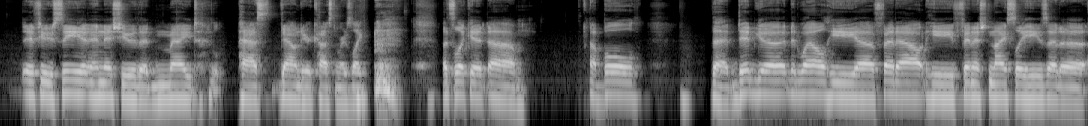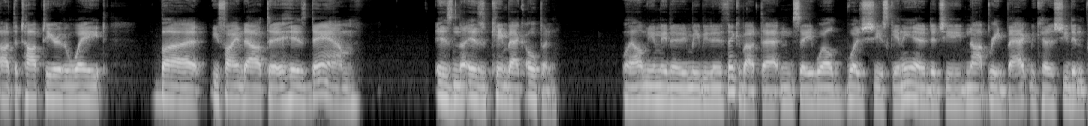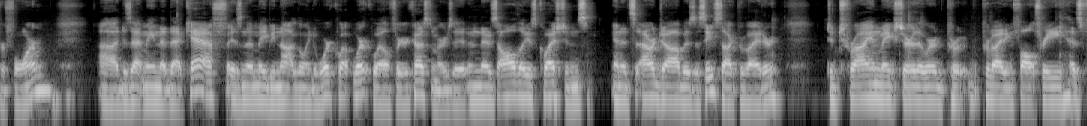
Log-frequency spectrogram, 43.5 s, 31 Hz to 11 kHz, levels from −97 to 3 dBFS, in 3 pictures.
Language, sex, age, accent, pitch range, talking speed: English, male, 30-49, American, 95-115 Hz, 165 wpm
